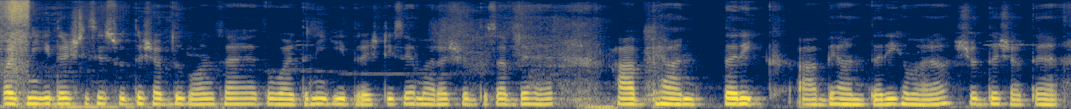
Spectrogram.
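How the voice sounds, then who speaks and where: A woman's voice: lowish voice, monotone, normal speed, warm tone. A woman teaching exam prep, going through test answers one by one, repeating each answer and thinking aloud with fillers.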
